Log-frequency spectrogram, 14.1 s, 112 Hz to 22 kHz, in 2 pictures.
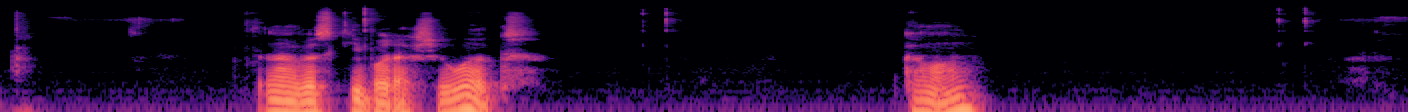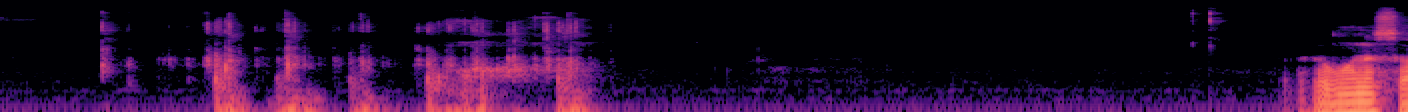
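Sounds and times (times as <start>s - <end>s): keyboard typing: 7.5s - 10.2s.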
